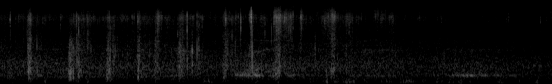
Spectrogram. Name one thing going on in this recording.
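Dogs bark excitedly outdoors.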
